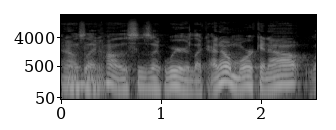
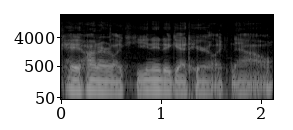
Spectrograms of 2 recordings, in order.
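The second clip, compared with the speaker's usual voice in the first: mock near-whimpering voice, much quieter; 3 semitones lower, 5 dB quieter than usual. Speaker recalls phoning dad's office, imitating dad's almost-whimpering voice. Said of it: "it's like this whimpering voice almost".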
